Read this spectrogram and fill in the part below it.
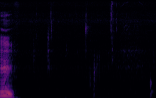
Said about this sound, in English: So … is giving it a little sip.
